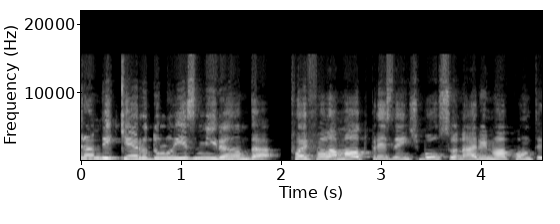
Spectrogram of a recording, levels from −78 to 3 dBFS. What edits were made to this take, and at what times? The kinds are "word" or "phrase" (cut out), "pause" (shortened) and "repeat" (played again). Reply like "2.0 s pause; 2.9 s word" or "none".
2.0 s pause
